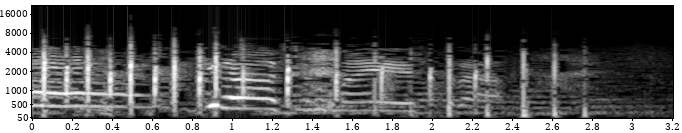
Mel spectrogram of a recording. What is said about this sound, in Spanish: A ver, aplausos grabados. ¡Eh!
